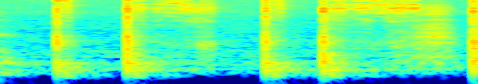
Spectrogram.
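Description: A pen writes an algebra equation, making several short scratchy strokes in quick succession, close and faint, with no voices.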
